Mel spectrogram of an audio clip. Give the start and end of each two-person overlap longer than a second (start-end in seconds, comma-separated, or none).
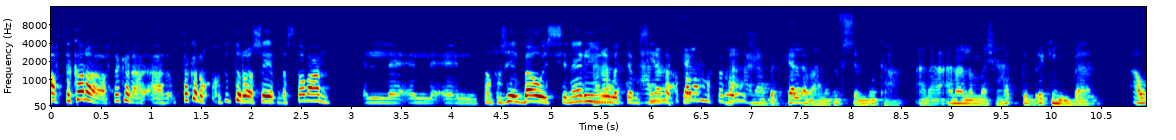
5.4-7.2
